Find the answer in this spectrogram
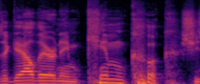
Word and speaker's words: Koch: How do you say your name? It's Cook. They'd still get it wrong, though. But people just want to say, Koch. Koch.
